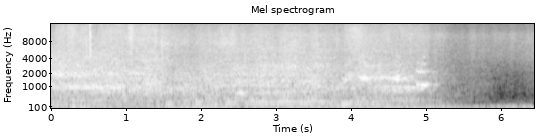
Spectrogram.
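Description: A car's engine revving with its tyres skidding and squealing as it slides across loose dirt. The sound drops off sharply about five seconds in.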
